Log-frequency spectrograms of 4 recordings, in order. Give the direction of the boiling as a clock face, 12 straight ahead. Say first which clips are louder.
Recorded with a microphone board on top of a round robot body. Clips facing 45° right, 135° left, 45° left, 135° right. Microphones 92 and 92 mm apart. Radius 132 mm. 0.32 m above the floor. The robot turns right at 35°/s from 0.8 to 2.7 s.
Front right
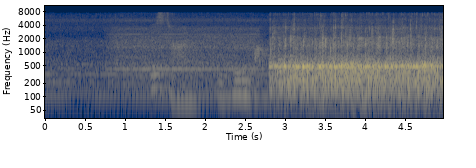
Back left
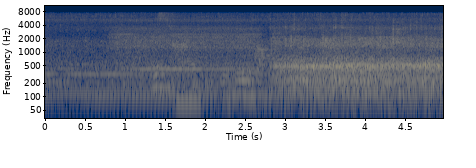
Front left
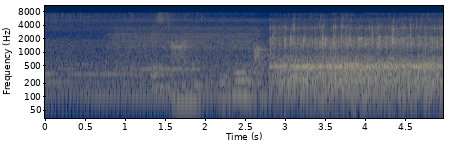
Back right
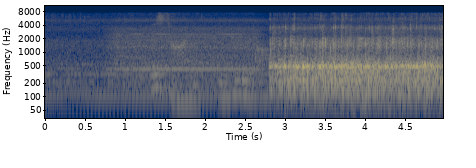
Front right 16 dB, back right 8 dB; 2 o'clock.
